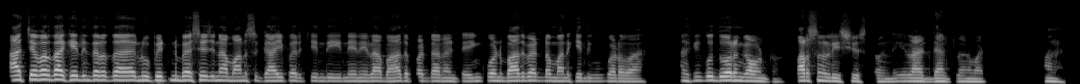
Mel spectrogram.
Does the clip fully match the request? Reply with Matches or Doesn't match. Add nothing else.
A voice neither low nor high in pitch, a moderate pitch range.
Matches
